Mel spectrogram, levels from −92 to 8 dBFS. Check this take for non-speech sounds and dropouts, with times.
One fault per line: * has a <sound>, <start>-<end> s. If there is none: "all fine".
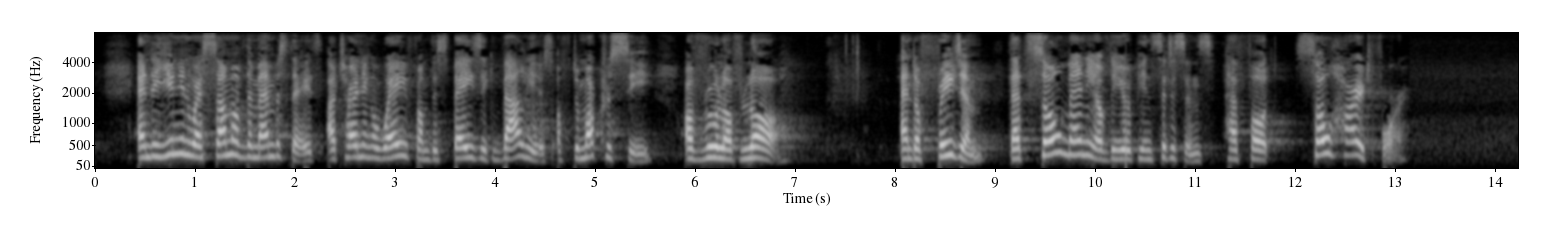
all fine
